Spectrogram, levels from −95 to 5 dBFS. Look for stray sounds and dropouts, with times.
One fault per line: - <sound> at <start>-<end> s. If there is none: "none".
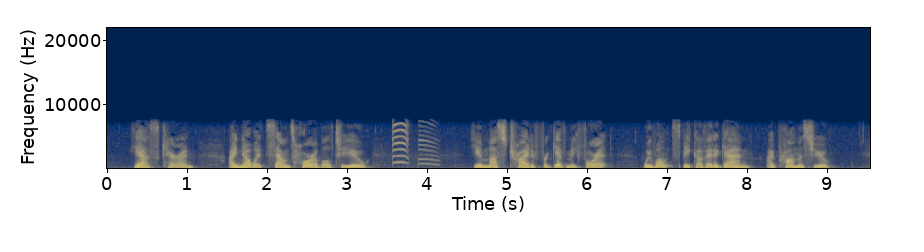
- squeak at 3.6-4.2 s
